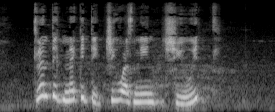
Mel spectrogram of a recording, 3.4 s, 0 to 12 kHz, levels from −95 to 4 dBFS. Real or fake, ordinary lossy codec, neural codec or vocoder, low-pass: real; AAC, 64 kbps; none; 10.8 kHz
